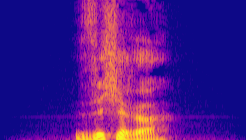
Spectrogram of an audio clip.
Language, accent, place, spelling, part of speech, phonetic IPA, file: German, Germany, Berlin, sicherer, adjective, [ˈzɪçəʁɐ], De-sicherer.ogg
- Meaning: inflection of sicher: 1. strong/mixed nominative masculine singular 2. strong genitive/dative feminine singular 3. strong genitive plural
